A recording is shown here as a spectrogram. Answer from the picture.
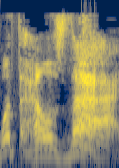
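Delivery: cross, angry badger character voice. The game master voices an angry badger guy as a goat player runs past. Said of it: "The angry badger guy goes".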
